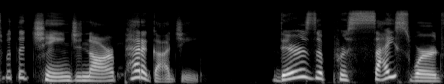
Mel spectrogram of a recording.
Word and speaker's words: pedagogy: Pedagogy. Pedagogy. The stress is on the ped syllable. Pedagogy.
